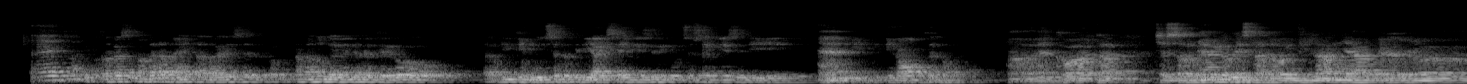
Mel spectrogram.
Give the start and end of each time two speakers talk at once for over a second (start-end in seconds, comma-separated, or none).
none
